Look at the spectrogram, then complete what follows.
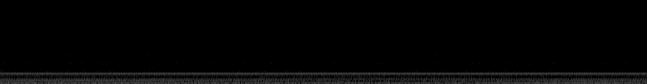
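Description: Near silence: a steady faint hum with hiss.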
